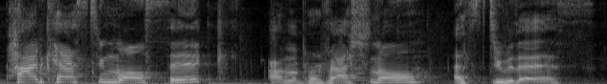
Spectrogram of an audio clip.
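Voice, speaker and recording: A woman co-hosting a casual podcast while sick, sounding sniffly and raspier than usual, talking in an animated, rambling way. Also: a little high, brisk, soft background music. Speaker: podcast co-host.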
